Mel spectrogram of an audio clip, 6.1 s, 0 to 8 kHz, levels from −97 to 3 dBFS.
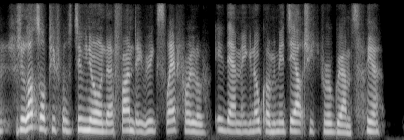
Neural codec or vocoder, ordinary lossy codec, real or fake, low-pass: codec, 16 kHz in and 24 kHz out, 0.4 kbps, LongCat-Audio-Codec, four codebook decoder; MP3, 64 kbps; fake; 7.2 kHz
